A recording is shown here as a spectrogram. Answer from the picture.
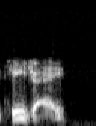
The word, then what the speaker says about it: Teejaye: But I officially changed my name a few years back from my stage name being TJ, which is spelled T-E-E-J-A-Y-E.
